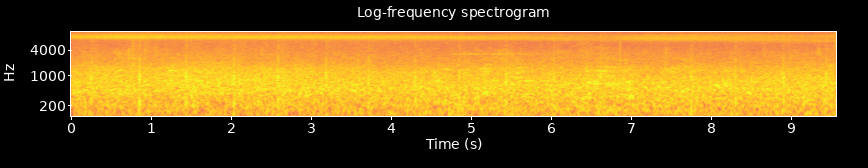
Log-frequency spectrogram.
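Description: Footsteps tap on pavement at a steady walking pace.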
